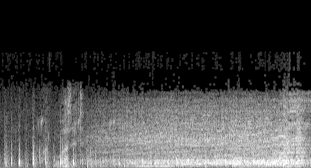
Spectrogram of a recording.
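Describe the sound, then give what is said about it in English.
Slow, steady clip-clop of a horse's hooves, clear at first, soon buried under a swelling crowd of rowdy voices shouting taunts that carries on loudly to the end. “Background of taunts against the slow rhythm of the horse's hoofs, the Lone Ranger tried to recall every detail of the cabin in the woods.”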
